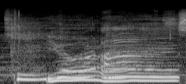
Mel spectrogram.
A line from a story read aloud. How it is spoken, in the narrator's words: I cried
